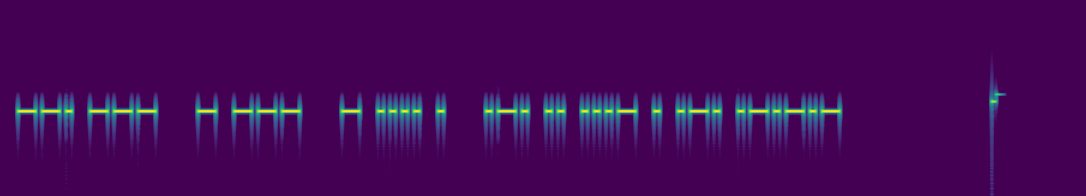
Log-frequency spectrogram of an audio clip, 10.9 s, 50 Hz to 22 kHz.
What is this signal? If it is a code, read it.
Morse code, heard as a keyed tone, about 20 wpm, 700 Hz. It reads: GO TO THE RIVER.
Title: Sentences from Top 1000 Words - Review Part 4 - 20wpm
